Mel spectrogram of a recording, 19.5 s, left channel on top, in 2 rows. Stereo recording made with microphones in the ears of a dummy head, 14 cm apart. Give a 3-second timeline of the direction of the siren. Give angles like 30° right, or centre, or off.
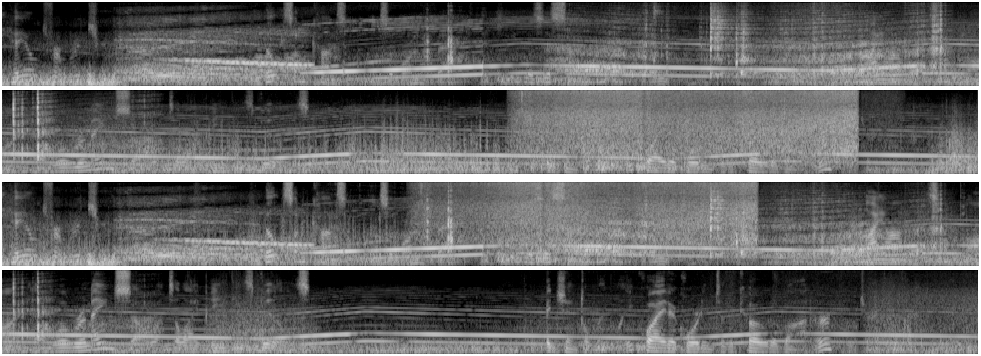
centre, 50° left, 60° left, 70° left, 70° left, 70° left, 70° left.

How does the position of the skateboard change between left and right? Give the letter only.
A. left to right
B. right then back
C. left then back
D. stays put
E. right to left
E.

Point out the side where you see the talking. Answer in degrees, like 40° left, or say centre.
30° right.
